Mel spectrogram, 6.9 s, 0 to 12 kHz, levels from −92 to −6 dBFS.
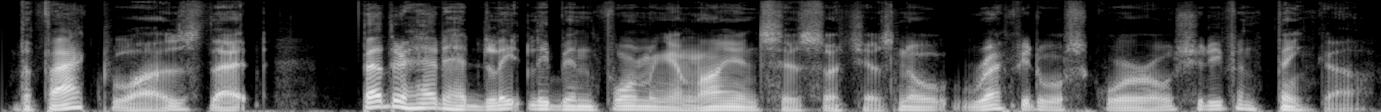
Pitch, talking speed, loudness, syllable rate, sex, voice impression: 90 Hz, 165 wpm, -21 LUFS, 5.1 syllables/s, male, very masculine, old, very thick, slightly tensed, very powerful, slightly bright, very soft, very muffled, fluent, raspy, very cool, intellectual, slightly refreshing, sincere, calm, very mature, friendly, reassuring, very unique, elegant, very wild, slightly sweet, lively, very kind, slightly modest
